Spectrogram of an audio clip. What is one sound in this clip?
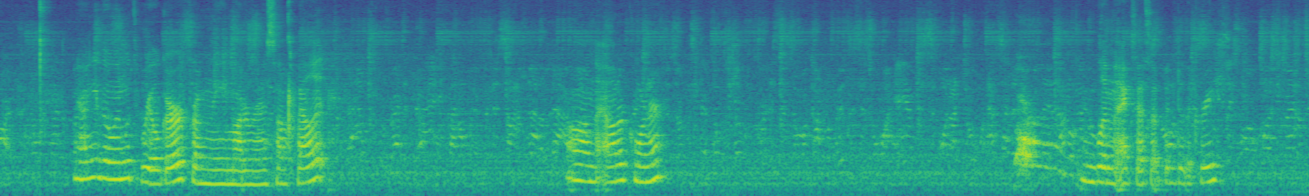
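A young woman speaks softly and calmly close to a microphone.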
